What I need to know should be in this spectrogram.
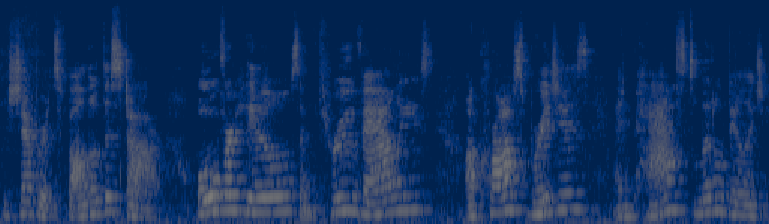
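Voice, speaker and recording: A woman's voice: fairly high pitch, lively intonation, takes it slowly, fairly bright tone. A woman teacher reading a children's storybook aloud with expression. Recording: echoey room, distant mic, faint noise.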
